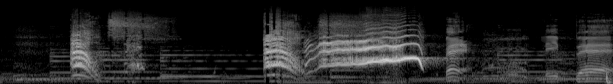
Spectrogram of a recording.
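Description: A woman screaming into a microphone held at her mouth. A short cry comes about a second in, then a long, high scream rises and is held for over a second, followed by shorter cries, all over sustained background keyboard music.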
